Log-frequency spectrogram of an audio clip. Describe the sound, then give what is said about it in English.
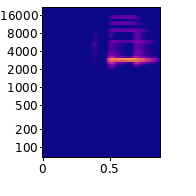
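A sudden, piercing high-pitched whistle tone from a horn device, sounded at 10:30 in the morning in an apartment complex, starts after a brief silence and holds steady and loud for the rest of the short clip, with faint harmonic overtones. “Oh, it's a whistle?”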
